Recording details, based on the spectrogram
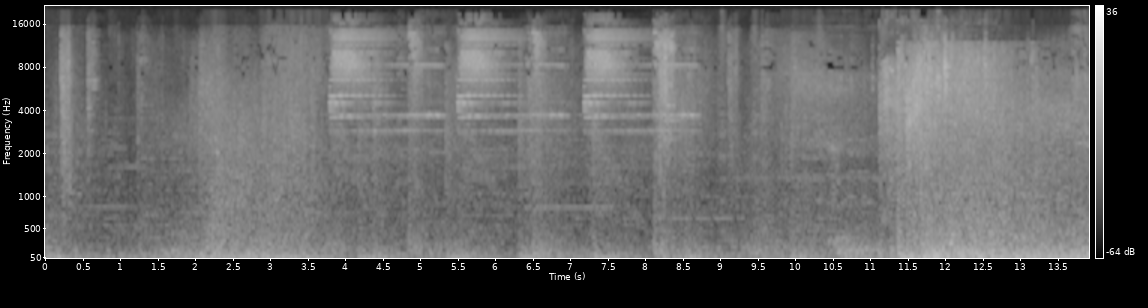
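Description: Bomb landing and exploding in the Dark Souls video game: loud, rumbling blasts roll through the scene, swelling and fading in several waves before a heavier burst near the end.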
